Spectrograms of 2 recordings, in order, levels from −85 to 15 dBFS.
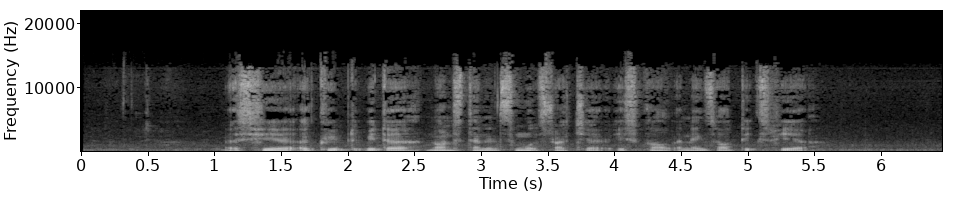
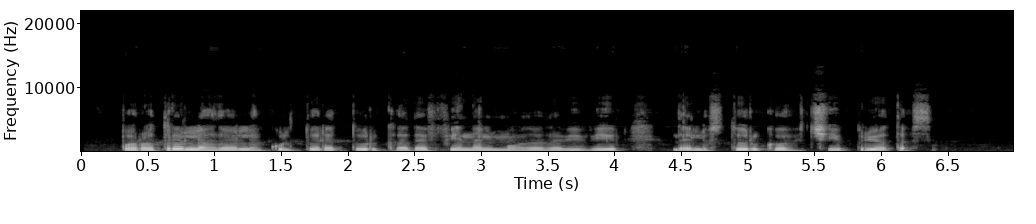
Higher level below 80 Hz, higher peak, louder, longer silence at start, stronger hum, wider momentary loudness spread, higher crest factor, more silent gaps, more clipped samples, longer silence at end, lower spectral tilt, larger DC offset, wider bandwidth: first, -38 dBFS vs -64 dBFS; about the same, -2 dBFS vs -2 dBFS; about the same, -19 LUFS vs -19 LUFS; first, 0.5 s vs 0.3 s; neither; about the same, 8 LU vs 9 LU; about the same, 20 dB vs 18 dB; neither; neither; about the same, 0.5 s vs 0.6 s; second, -4 dB/octave vs -6.5 dB/octave; neither; first, 16 kHz vs 8 kHz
